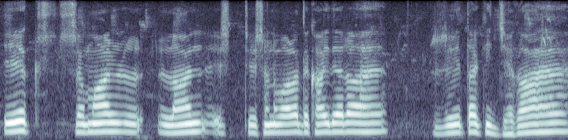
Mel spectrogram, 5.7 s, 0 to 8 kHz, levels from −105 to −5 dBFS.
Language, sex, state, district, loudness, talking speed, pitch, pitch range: Hindi, male, Madhya Pradesh, Katni, -15 LUFS, 145 wpm, 180 Hz, 170-185 Hz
